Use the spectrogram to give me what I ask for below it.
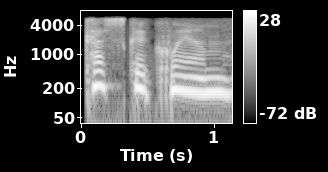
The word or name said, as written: Kuskokwim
